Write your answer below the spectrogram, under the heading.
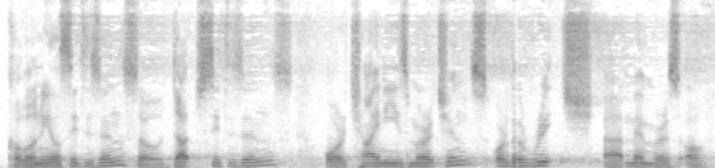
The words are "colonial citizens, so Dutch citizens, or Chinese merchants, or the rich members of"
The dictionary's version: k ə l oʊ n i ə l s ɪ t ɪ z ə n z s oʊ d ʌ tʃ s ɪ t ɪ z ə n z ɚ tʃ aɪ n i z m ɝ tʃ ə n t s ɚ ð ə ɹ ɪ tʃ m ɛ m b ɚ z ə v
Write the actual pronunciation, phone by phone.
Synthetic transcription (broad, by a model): k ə l oʊ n i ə l s ɪ t ɪ z ə n z s oʊ d ʌ tʃ s ɪ t ɪ z ə n z ɚ tʃ aɪ n i z m ɝ tʃ ə n t s ɚ ð ə ɹ ɪ tʃ m ɛ m b ɚ z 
